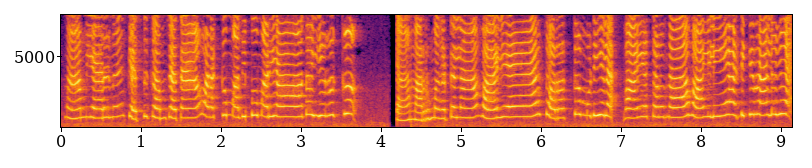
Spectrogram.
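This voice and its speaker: A woman's voice: very high-pitched, normal speed, faint music behind. A woman doing a brash, bossy old granny. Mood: grumbling. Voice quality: scolding, brash, at times shouting. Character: bossy old grandmother, grumbling and demanding. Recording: loud background noise.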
